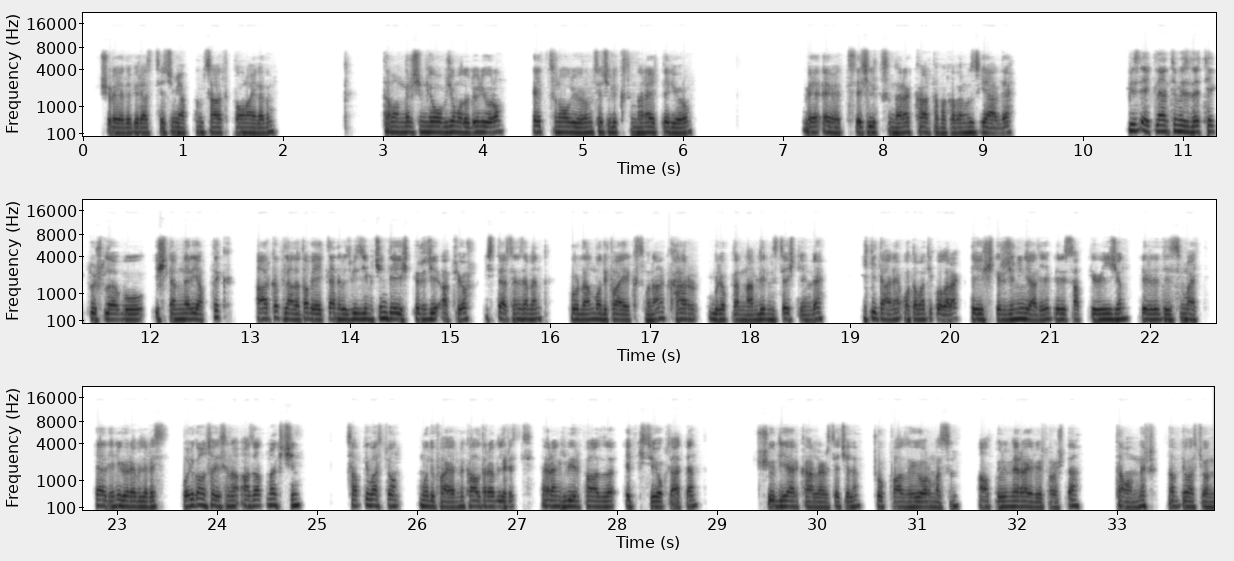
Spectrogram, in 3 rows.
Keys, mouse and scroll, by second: 1.3-3.1 middle drag, 3.4 Tab, 5.2-6.6 drag, 8.3 click, 8.5-10.3 middle drag, 12.6-12.9 middle drag, 13.8 click, 16.1 click, 26.6 click, 27.7-28.4 scroll up 2, 28.4 scroll down 1, 30.5 click, 31.5 click, 32.7-33.4 middle drag.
